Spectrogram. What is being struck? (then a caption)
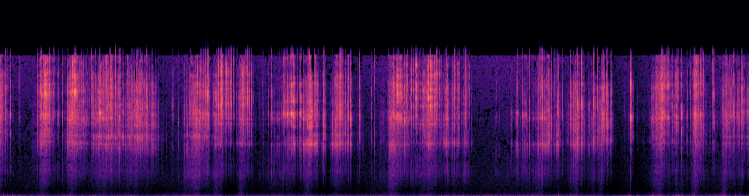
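Plastic egg shaker filled with beads. A small red hollow plastic egg shaker filled with beads is held in the fingertips and shaken. Its beads give off bright, hissing rattles in repeated bursts of a second or two, separated by short pauses, over a faint low rumble.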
